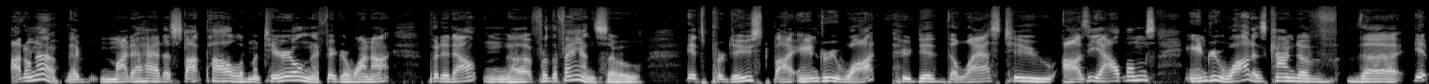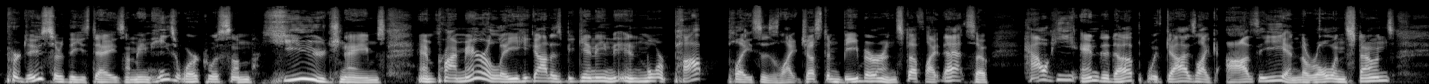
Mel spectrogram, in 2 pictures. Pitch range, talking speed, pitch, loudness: 115-150 Hz, 180 wpm, 135 Hz, -16 LUFS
